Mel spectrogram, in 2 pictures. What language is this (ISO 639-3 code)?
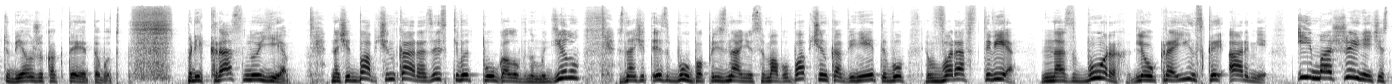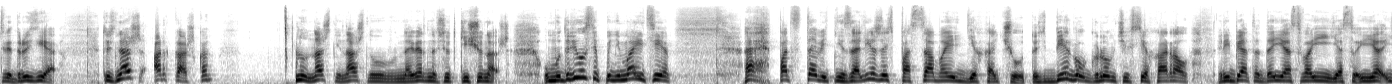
rus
